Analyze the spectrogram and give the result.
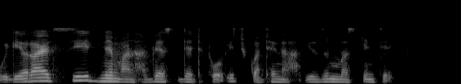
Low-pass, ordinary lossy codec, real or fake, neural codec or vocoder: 5.4 kHz; none; fake; codec, 16 kHz, 2 kbps, FreqCodec, larger model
